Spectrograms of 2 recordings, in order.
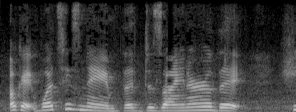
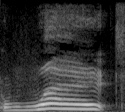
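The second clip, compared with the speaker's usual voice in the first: high, loud mock-shocked outburst; exaggerated astonishment; retold disbelief; 10 semitones higher, 5 dB louder than usual. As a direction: stretch it out, baffled and high. Retold shocked reaction to cousins' accents.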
